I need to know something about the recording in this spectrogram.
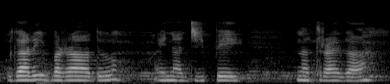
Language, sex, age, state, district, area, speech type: Manipuri, female, 30-45, Manipur, Senapati, urban, spontaneous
